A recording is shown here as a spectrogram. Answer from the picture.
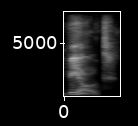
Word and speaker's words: build: tenemos Bills esa palabra no pronunciamos la u pronunciamos desde la y decimos build entonces Bill dice construction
